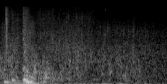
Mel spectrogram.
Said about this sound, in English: And then the segmented halves of the policeman fall into the water in a single symmetrical splash.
